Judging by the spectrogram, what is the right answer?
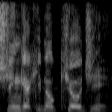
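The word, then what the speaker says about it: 進撃の巨人: It is Shingeki no Kyojin. That's good pronunciation.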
